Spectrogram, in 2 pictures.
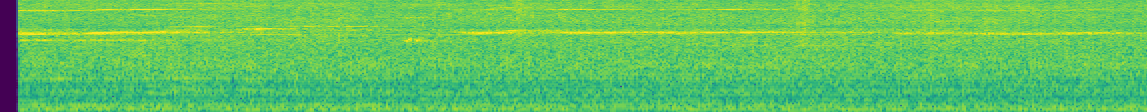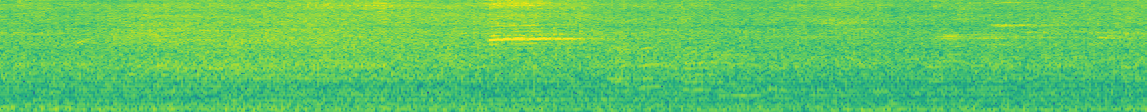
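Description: Steady roadside traffic rumble with voices in the background.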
